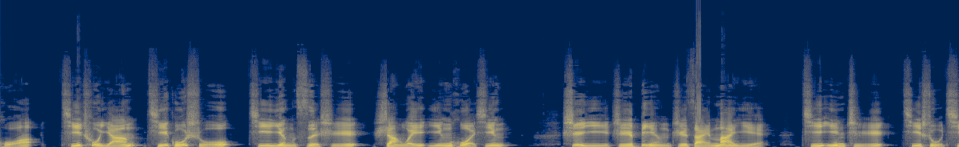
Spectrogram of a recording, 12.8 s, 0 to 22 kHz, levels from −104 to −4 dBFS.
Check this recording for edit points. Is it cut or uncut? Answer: uncut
